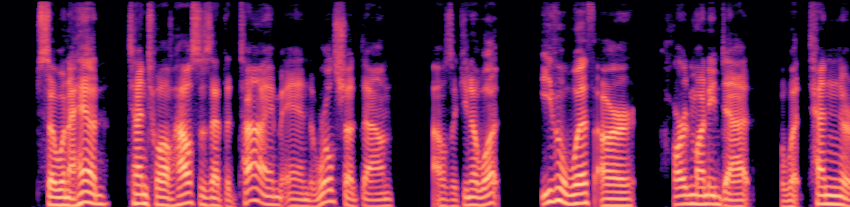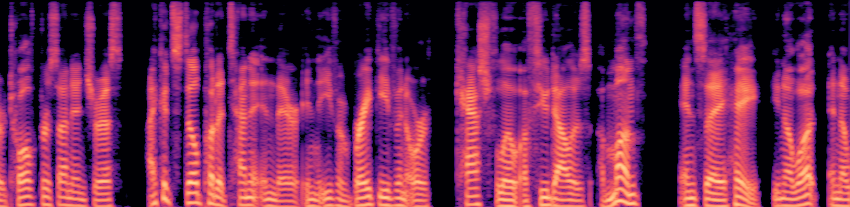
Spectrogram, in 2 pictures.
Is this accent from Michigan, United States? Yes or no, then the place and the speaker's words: yes; Michigan, United States; I'm from Michigan. I lived in Michigan at the time.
